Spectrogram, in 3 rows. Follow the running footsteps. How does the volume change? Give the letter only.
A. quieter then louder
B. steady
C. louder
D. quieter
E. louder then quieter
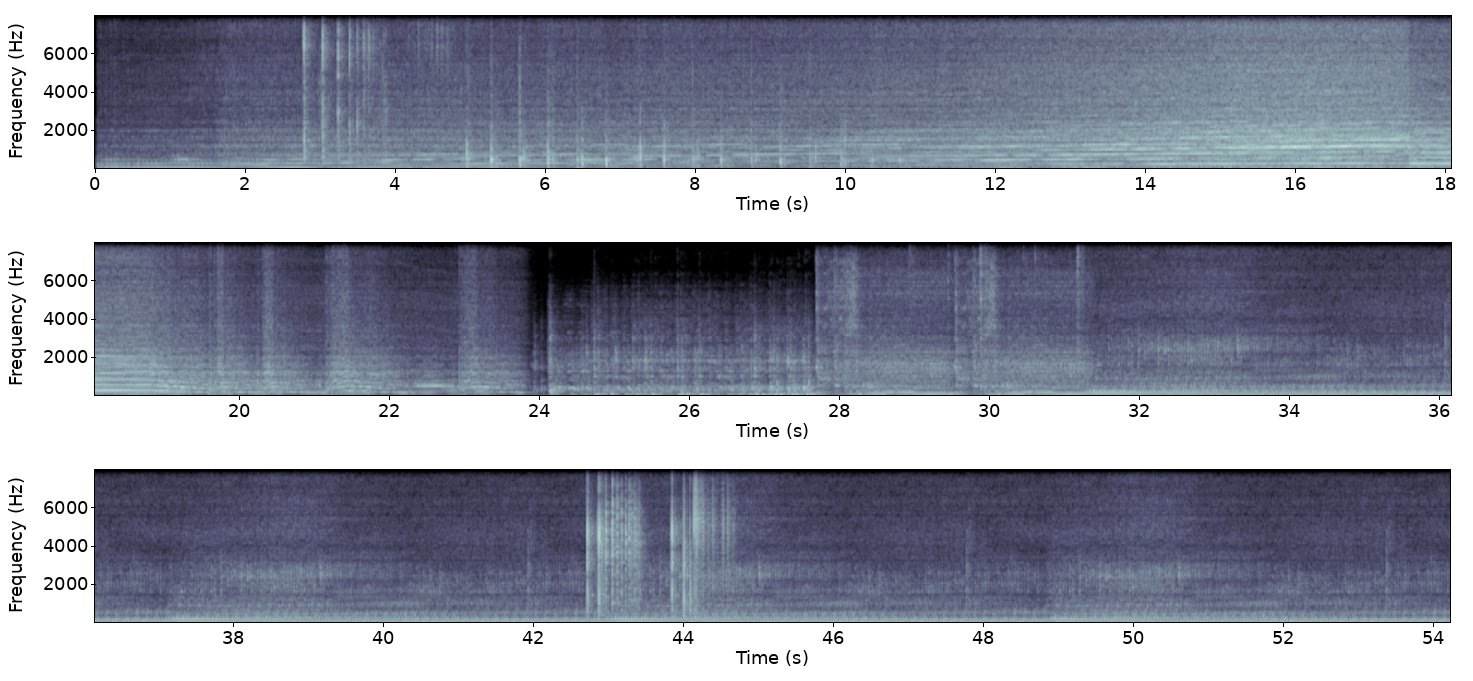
D.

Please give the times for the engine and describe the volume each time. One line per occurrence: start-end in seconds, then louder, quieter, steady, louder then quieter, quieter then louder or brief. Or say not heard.
0.0-54.1 louder then quieter.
